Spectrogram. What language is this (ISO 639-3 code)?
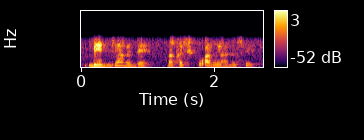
brx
